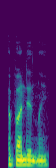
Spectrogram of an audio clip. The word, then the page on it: abundantly: American English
